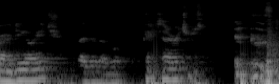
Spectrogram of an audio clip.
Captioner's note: faintly speaking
